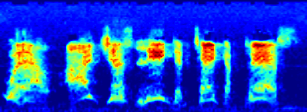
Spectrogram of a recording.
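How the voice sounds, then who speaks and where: A man's voice: extremely high pitch, takes it slowly, vocal fry, bright, forceful tone, pitched above the performer's own voice, full character voice. A man voicing a crude, bickering two-headed giant guard in a tabletop game, whiny and squabbling. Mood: squabbling, irritated. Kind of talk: comic tabletop game character voice.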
